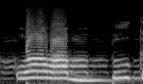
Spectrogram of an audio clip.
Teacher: وربک میں را پر زبر ہے، را کو پر پڑھا جائے گا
